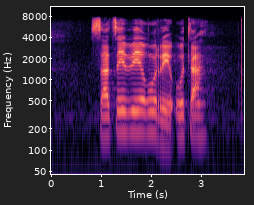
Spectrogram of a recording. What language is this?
Northern Sotho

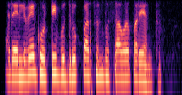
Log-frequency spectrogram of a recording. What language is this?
Marathi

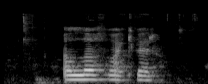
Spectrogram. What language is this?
Uzbek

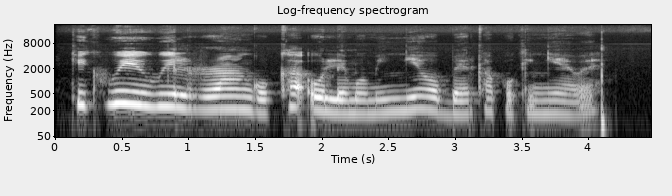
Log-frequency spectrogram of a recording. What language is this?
Luo (Kenya and Tanzania)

